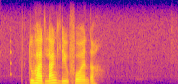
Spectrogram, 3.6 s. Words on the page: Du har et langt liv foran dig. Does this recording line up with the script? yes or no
yes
